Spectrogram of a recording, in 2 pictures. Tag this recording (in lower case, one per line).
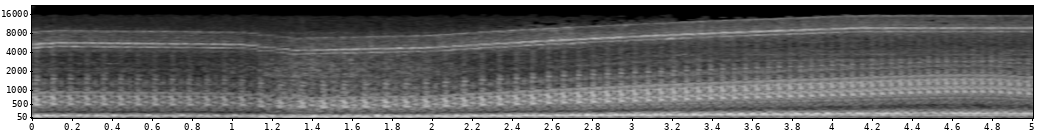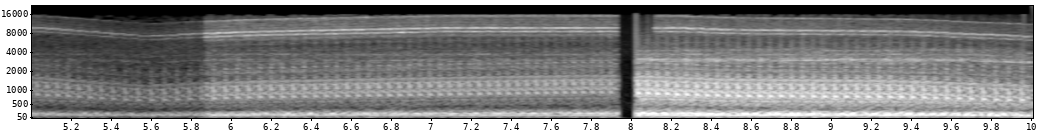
truck
vehicle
